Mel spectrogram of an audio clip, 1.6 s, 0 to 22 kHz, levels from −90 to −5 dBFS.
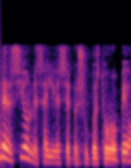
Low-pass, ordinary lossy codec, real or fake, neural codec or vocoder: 7.2 kHz; none; fake; codec, 24 kHz, 0.9 kbps, WavTokenizer, medium speech release version 2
